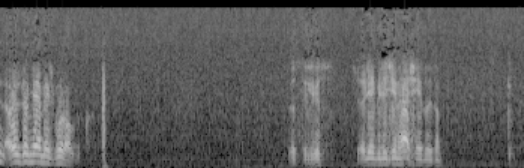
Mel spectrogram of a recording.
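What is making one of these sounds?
A man speaks firmly and clearly.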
